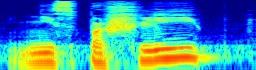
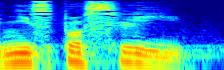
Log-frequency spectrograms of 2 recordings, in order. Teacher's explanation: Вот этот гласный, беглый между «с» и «л», «ниспослать», «ниспосылать», его наличие приводит к тому, что в церковнославянском языке здесь «с» на «ш» не меняется · Shown in: second take · «ниспосли».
